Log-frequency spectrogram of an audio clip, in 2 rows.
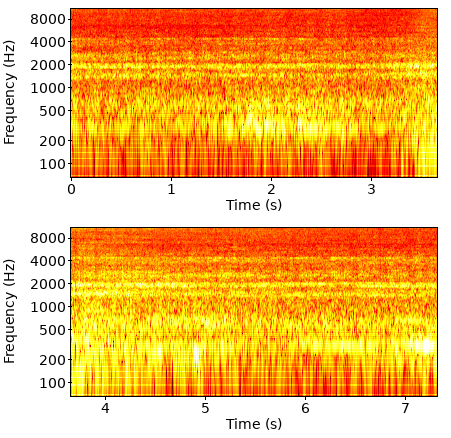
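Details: Wrenn West Country class model loco Lyme Regis, not run since the 80s, after joints greased and reassembly: even whirr with light rhythmic wheel and gear clicking, no grinding or stutter; sounds healthy.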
